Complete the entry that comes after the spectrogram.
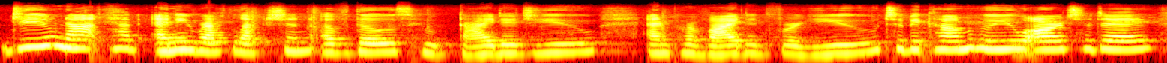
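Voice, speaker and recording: Woman as stern senior nun, radio drama, slow delivery, widely swinging pitch, reproachful, measured. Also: animated, a bit bright, a little hiss or hum, poor audio. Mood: admonishing. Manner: measured, admonishing. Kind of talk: stage radio drama acting.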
